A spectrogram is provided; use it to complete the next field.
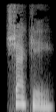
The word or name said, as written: shacky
